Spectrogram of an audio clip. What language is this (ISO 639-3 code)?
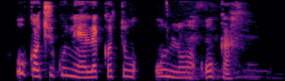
ibo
